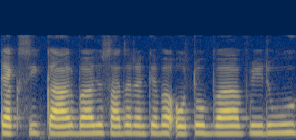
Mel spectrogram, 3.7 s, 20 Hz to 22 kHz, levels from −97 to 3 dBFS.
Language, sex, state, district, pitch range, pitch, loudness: Bhojpuri, female, Uttar Pradesh, Gorakhpur, 220-230 Hz, 225 Hz, -16 LUFS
